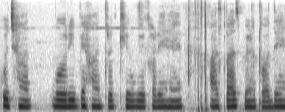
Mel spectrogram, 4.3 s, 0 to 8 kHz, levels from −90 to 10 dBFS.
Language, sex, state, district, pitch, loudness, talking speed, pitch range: Hindi, female, Uttar Pradesh, Lalitpur, 160 Hz, -16 LUFS, 195 wpm, 160-170 Hz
